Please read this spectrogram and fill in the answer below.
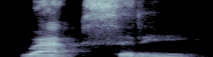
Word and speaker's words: rhapsody: to do something in my case to spell rhapsody rhapsody in blues mia rheem rheology these are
